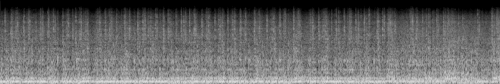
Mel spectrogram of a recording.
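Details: Freshly rebuilt Chevy 350 small-block V8 running after final assembly: strong, even rumble with a steady low beat and no knocks or misses, normal running.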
